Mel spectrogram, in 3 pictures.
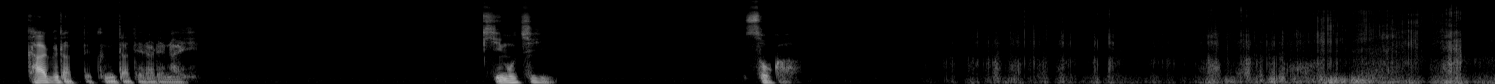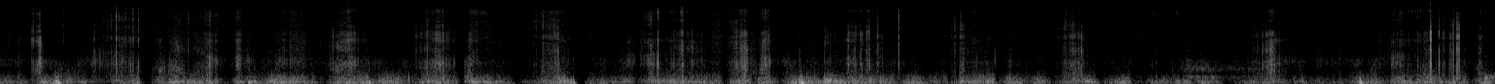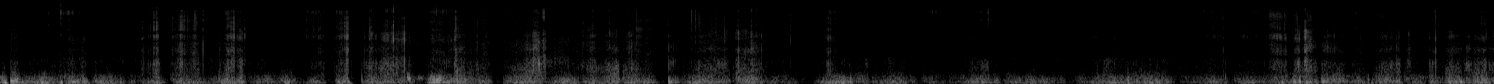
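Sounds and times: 
speech: 0.4s - 2.0s, 4.8s - 5.6s, 7.4s - 8.0s
ear pick scratching dry earwax: 9.3s - 44.8s.

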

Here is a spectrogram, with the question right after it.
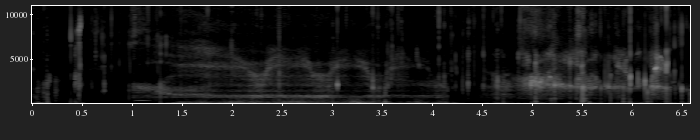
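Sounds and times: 
breathy voice in right ear: 1.0s - 5.8s.

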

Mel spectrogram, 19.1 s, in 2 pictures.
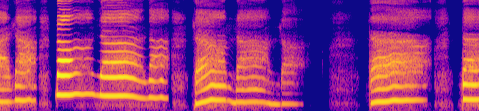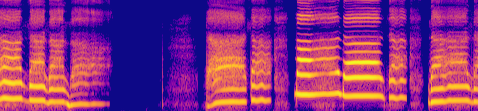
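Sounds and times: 
lullaby without reverb: 0.0s - 6.0s, 7.4s - 8.6s, 9.2s - 11.8s, 13.7s - 19.1s.

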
